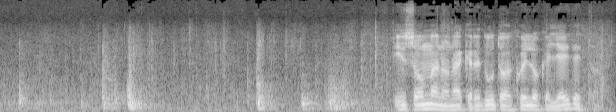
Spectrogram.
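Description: A leather briefcase is handled and its catch clicks open.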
